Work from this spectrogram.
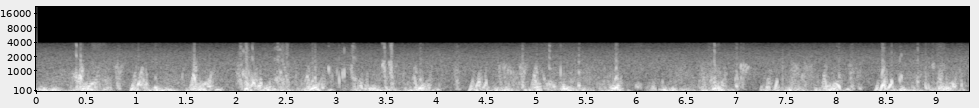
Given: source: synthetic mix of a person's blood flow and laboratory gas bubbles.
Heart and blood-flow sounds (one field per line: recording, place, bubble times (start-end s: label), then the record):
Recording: Doppler ultrasound of blood flow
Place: precordium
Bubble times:
0.33-0.46 s: bubbles
0.49-0.91 s: bubbles
1.15-1.26 s: bubbles
1.99-2.55 s: bubbles
2.88-3.11 s: bubbles
3.13-3.22 s: bubbles
3.42-3.61 s: bubbles
4.17-4.26 s: bubbles
4.59-5.47 s: bubbles
5.97-6.08 s: bubbles
6.63-6.92 s: bubbles
6.95-7.15 s: bubbles
7.52-7.78 s: bubbles
7.94-8.04 s: bubbles
8.11-8.28 s: bubbles
8.60-8.70 s: bubbles
8.78-9.09 s: bubbles
9.21-9.30 s: bubbles
From the record:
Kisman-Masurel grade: 243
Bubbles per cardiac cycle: several, 3 to 8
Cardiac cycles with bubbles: 100%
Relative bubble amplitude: loud (0.450 to 0.775)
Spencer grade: 3 (all of the cardiac periods contain showers or single bubble signals, but not dominating or overriding the cardiac motion signals)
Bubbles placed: only in the low amplitude regions of the cardiac cycle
